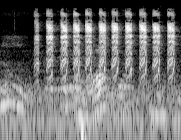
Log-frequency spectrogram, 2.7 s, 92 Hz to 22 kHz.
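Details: A hand-fed finch chick, 22 days old, begs with a quick, regular series of sharp, high, raspy chirps, about five per second, after a short quiet start with a faint low voice.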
